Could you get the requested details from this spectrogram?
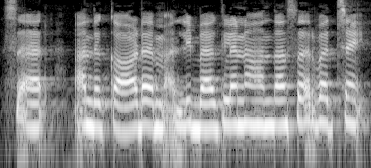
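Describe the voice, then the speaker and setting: Woman with Tirunelveli Tamil accent, very high voice, scripted school drama, plays several schoolgirls. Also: level tone, measured pace, creaky, soft background music. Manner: voices several schoolgirls, pleading and sharp by turns.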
